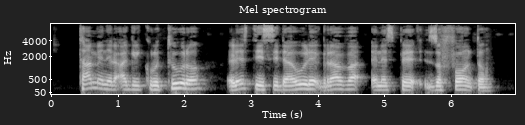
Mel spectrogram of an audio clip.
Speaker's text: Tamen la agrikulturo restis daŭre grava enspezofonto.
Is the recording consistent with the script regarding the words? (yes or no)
yes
